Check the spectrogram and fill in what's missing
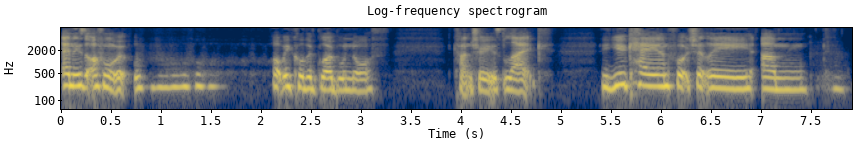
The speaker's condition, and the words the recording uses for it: Stuttering. I have a stammer, so mm. as you have noticed, it like takes me slightly longer to say something sometimes.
